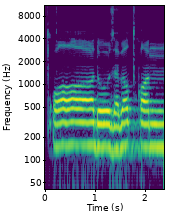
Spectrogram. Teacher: قا کو موٹا پڑھیں گے، اور زبان کا بیچ اٹھائیں گے خاص طور پہ موٹا کرنے کے لیے، تھوڑا سا جماؤ کے ساتھ پڑھیں گے۔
